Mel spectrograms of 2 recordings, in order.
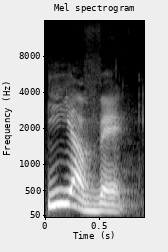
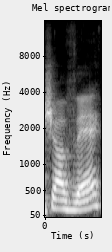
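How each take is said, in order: First: The name begins with a Y sound. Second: The name begins with a J sound. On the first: "o J, ele tem som de I" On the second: "que seria no caso como a gente falaria"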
